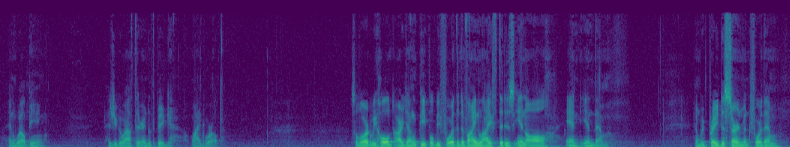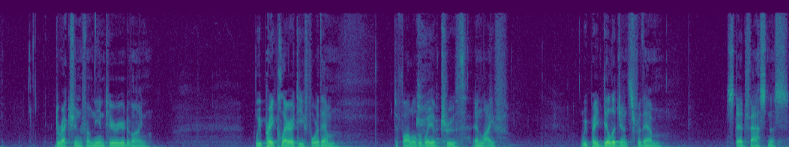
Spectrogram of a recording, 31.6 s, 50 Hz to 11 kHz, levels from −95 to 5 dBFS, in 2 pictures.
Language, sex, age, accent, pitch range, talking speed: English, male, 50-69, American, 90-105 Hz, 115 wpm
